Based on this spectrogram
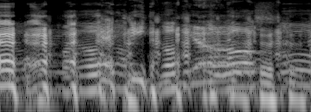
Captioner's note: laughing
